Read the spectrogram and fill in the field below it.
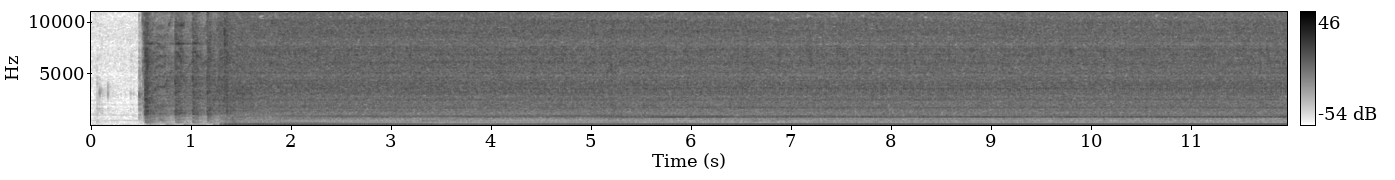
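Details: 2016 Ford Mustang EcoBoost started after replacing parts for codes P018C (fuel pressure sensor) and P144C (EVAP purge), with the fuel pump primed first. Short crank, clean catch, steady even idle with no misses; codes stayed clear and fuel pressure is steady.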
